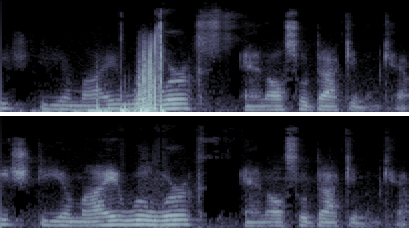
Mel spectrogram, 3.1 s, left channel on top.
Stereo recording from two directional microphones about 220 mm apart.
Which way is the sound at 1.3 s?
30° left (ahead or behind).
